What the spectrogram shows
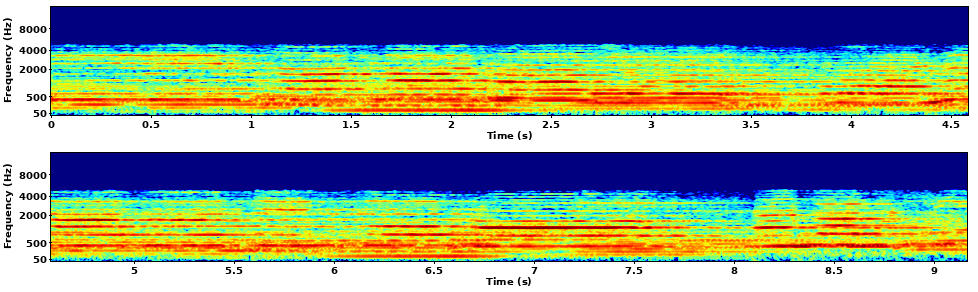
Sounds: child singing
music

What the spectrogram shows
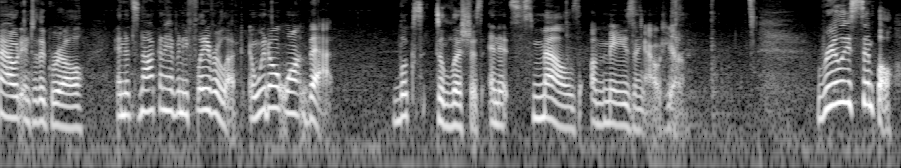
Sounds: speech

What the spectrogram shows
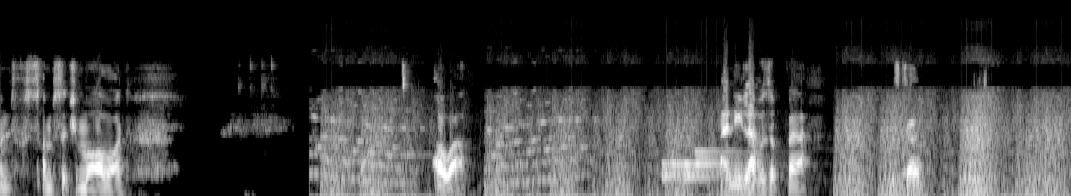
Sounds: speech

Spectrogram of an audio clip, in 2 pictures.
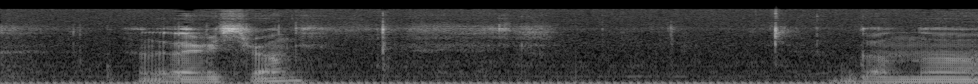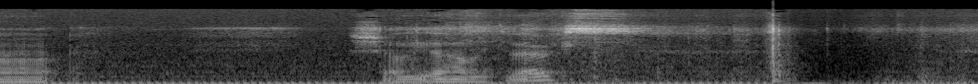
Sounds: speech

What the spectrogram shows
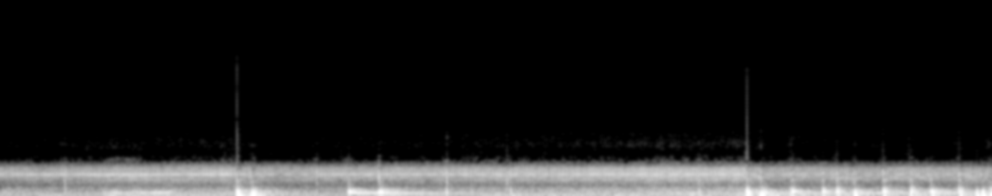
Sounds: tabla
drum
percussion

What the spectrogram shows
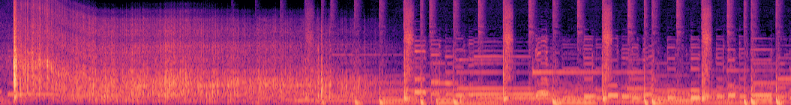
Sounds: music
skateboard

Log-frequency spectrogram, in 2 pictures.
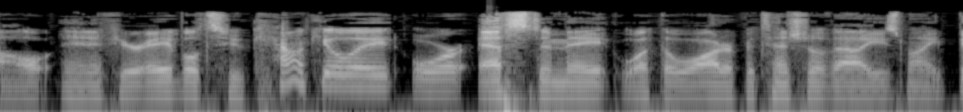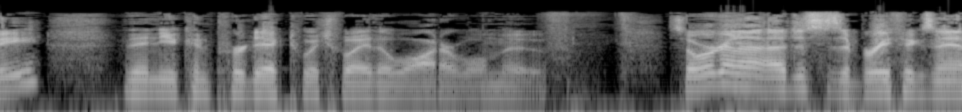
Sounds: speech

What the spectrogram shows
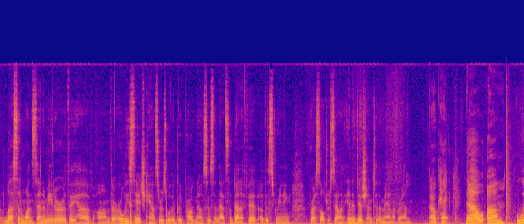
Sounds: speech

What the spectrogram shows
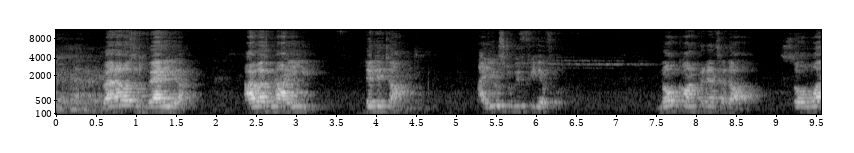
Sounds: male speech
speech

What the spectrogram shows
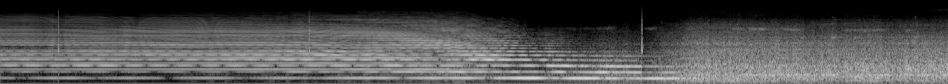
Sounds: train wagon
rail transport
train
train horn

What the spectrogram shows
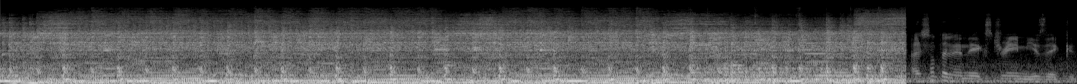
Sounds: music
speech

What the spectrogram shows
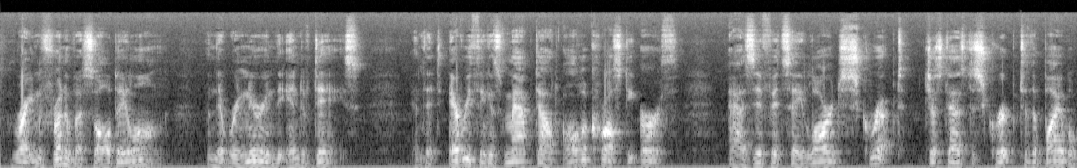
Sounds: speech

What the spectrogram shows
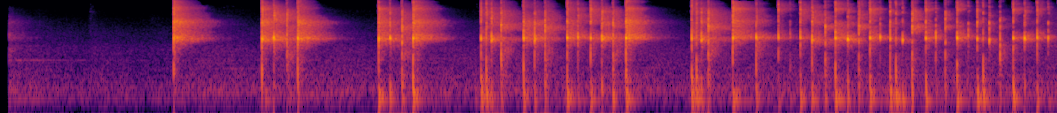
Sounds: people finger snapping

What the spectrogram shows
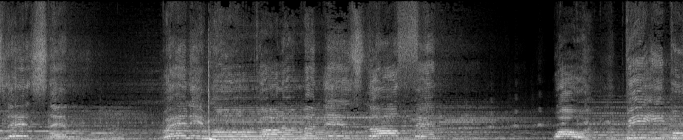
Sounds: music

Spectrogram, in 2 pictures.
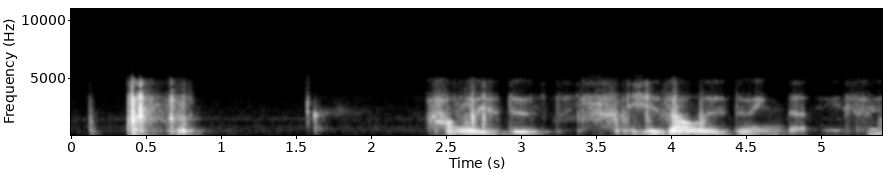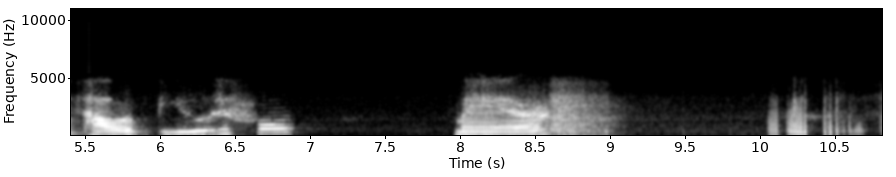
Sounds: speech

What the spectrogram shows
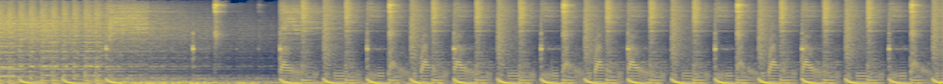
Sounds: techno
trance music
music

